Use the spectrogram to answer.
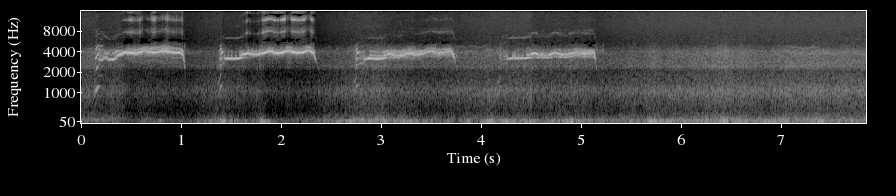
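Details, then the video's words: Bald eagles on a live nest camera at West End, 20 September 2023, 06:54: four high, thin whistled notes of about a second each, steady then slightly falling, in bursts, over a constant low rumble of wind or surf. "West End Bald Eagles"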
